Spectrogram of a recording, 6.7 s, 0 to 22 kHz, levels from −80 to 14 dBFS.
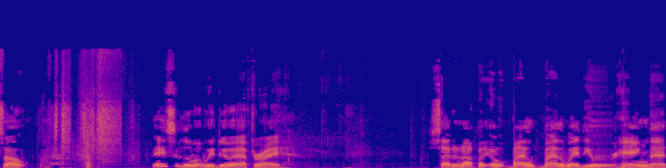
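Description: AAC frame loss with concealment occurs at 1.03–1.31 s and 5.94–6.22 s. About 170 ms of data goes missing each time, which fits four lost frames. The decoder rebuilds the gap from the previous spectrum, leaving a smeared, noisy patch.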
